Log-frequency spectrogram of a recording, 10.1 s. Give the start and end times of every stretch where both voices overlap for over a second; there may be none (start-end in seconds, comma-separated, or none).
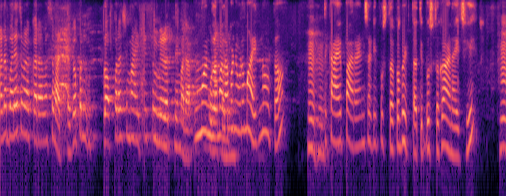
none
